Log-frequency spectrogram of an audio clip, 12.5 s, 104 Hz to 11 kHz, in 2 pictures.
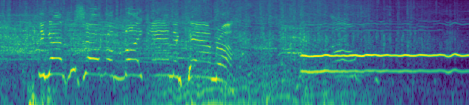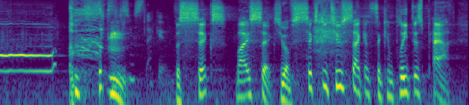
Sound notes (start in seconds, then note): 3.6 falsetto; 7.0 coughs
